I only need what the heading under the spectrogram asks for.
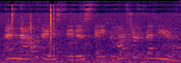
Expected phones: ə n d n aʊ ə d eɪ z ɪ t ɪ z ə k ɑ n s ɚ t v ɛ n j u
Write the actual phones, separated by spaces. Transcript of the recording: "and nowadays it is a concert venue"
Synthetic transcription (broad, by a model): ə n n aʊ ə d eɪ z ɪ t ɪ z ə k ɑ n s ɚ t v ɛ n j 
